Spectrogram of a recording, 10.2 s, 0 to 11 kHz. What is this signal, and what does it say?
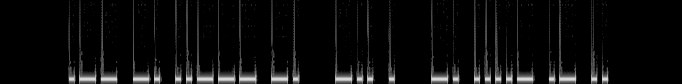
Morse code, heard as a keyed tone, about 15 wpm, 700 Hz. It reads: WN2N DE N4AI
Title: USA Callsign DE Callsign - 4 Characters - 15wpm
